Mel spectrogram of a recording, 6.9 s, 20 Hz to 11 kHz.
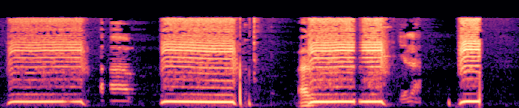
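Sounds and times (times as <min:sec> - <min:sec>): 
mobile phone vibrating in buzzy bursts: 0:00.0 - 0:01.2, 0:02.2 - 0:03.2, 0:04.0 - 0:05.2, 0:06.0 - 0:06.5
speech: 0:04.0 - 0:04.5.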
